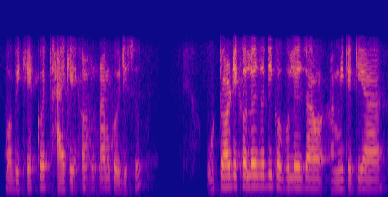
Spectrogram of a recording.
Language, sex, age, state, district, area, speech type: Assamese, male, 30-45, Assam, Sivasagar, urban, conversation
